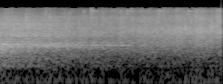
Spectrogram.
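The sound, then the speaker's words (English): An audience claps together in a dense, continuous wash of applause, steady and fairly loud throughout, with no clear individual beats and no voices standing out. “Now clapping for the love of your soul. Clap well.”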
